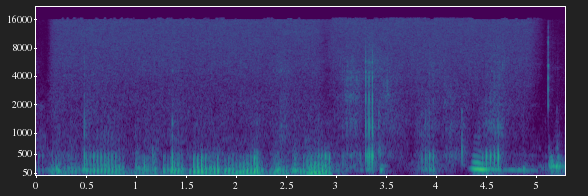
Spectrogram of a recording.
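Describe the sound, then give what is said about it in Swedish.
A cat named Sigge purrs loudly and steadily while sitting on a computer, a low rhythmic rumbling that pulses continuously, with a few brief snuffly breaths near the end. “om du pratar i micken eller om du pratar i en katt”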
